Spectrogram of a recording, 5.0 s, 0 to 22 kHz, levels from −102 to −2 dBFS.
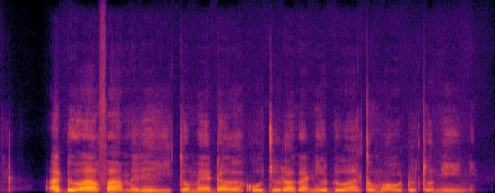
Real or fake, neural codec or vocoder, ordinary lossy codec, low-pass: fake; codec, 44.1 kHz, 7.8 kbps, Pupu-Codec; none; none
